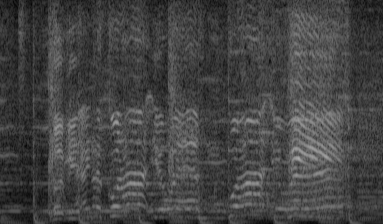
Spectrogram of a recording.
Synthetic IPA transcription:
ɓəː˨˩jvi˨˩ʔa˧jŋ̟ɗaː˧kwaː˦ʔi˧əwʔɛ˧mkwaː˦ʔi˧ə˧wɛ˧

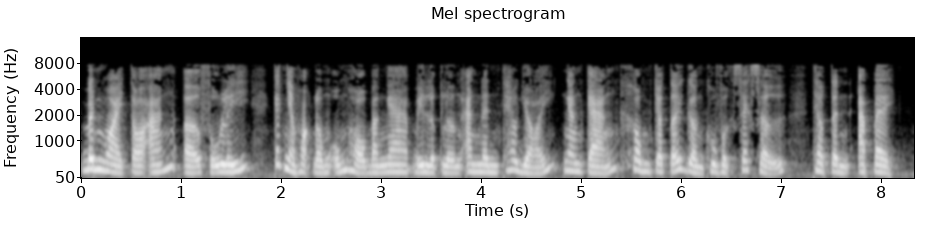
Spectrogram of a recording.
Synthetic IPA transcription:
ɓe˧nŋwaː˨˩jt̪ɔ˨˩ʔaː˨˦nʔəː˧˩fṵ˧˩li˨˦ | kaː˦˥k̚ɲaː˨˩ɦwaː˨˩t̚ɗo̰˧˨wŋ͡mʔʊ̰˧˩ŋ͡mɦo̰˧˨ɓaː˨˩ŋaː˧ɓḭ˧˨lɨ˨˩k̚lɨ̰˧˨əŋʔaː˧nːï˧ŋ̟t̪ʰɛ˧wzɔ̰˧˩jŋa˧nkaː˧˩nxə˧wŋ͡mt͡ɕɔ˧t̪əː˨˦jɣə˨˩nxu˧vɨ˨˩k̚sɛ˦˥t̚sɨ̰˧˥ | t̪ʰɛ˧wt̪ï˨˩ŋ̟ʔaː˧pe˧

